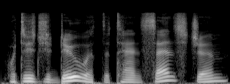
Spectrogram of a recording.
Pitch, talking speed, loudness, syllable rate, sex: 130 Hz, 235 wpm, -17 LUFS, 4.2 syllables/s, male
